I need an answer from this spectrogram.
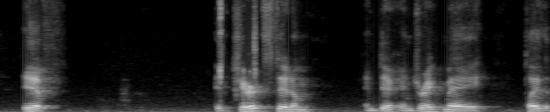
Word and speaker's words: Stidham: Can Jared Steinem get the Denver Broncos to the Super Bowl? Well, you can't even pronounce his name, so It's no, Stidham.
